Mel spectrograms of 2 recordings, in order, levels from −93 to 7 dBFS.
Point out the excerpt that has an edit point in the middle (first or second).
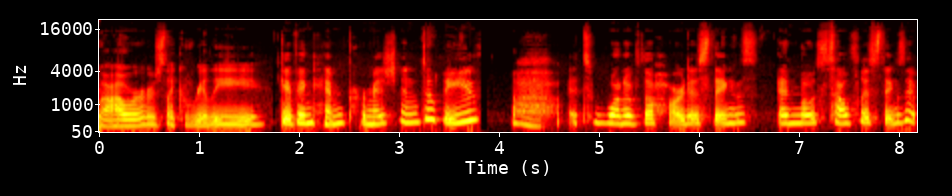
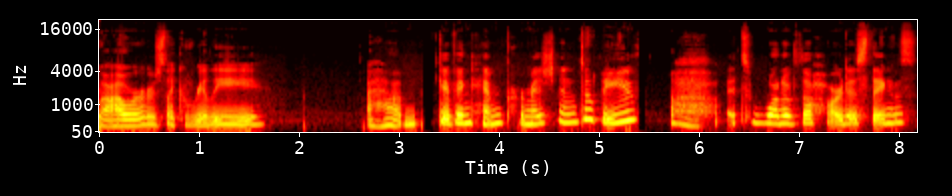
first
